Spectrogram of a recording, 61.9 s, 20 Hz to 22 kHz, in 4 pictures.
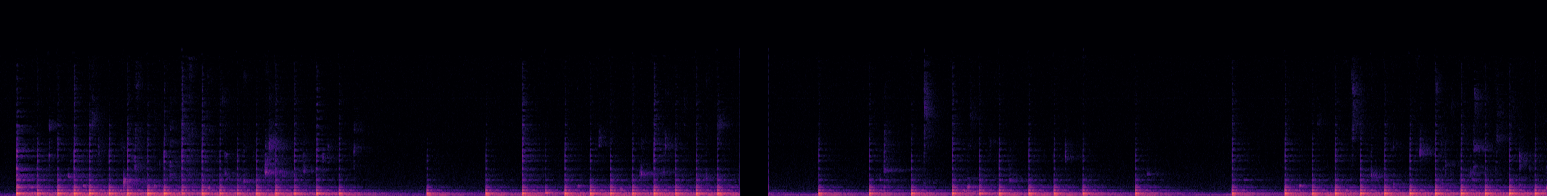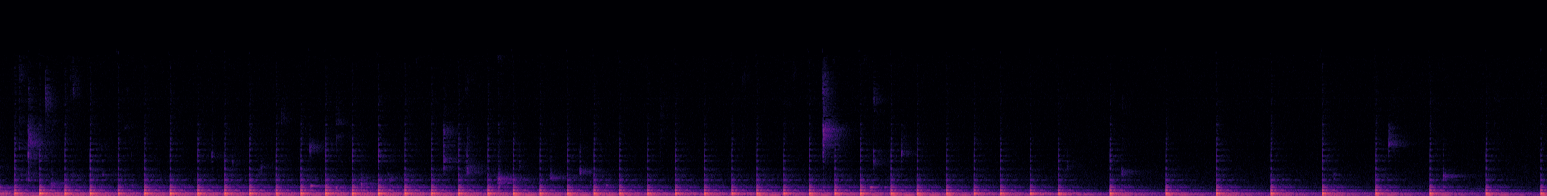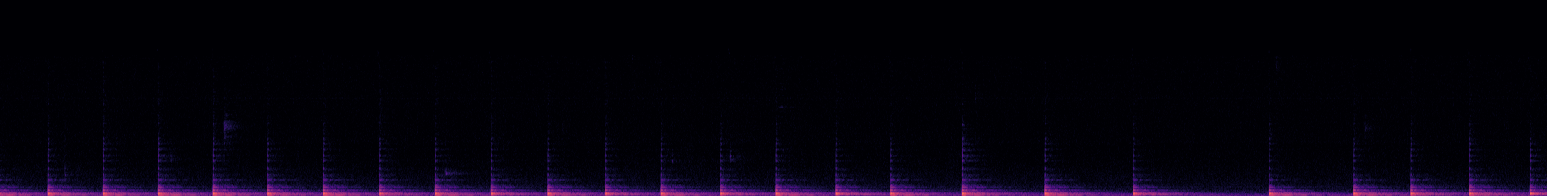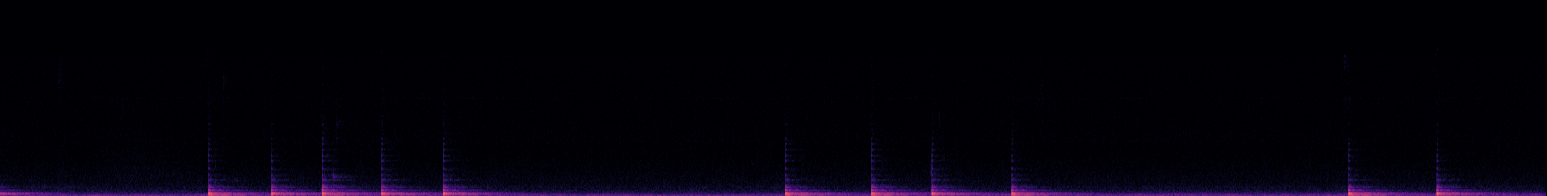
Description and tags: A drain after a water flow: The water seems to build up a physical-mechanic surface tension kept mass in the tube, opens and closes this bubble-entity producing a specific rhythm in the plughole resp. the drainage pipe. It pulses with various plops and splashs, starts off with a firework kind of beat but then one hears a differentiated rhythm of 4-strokes sequences with slugs before these etc. getting slower. Many minutes later it ends (beyond this track). The (hearable) cut is just the censorship of a small abortive piece -- left in to document the recording as recording.
drainage, rhythmic, drain, pulse, water, tube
